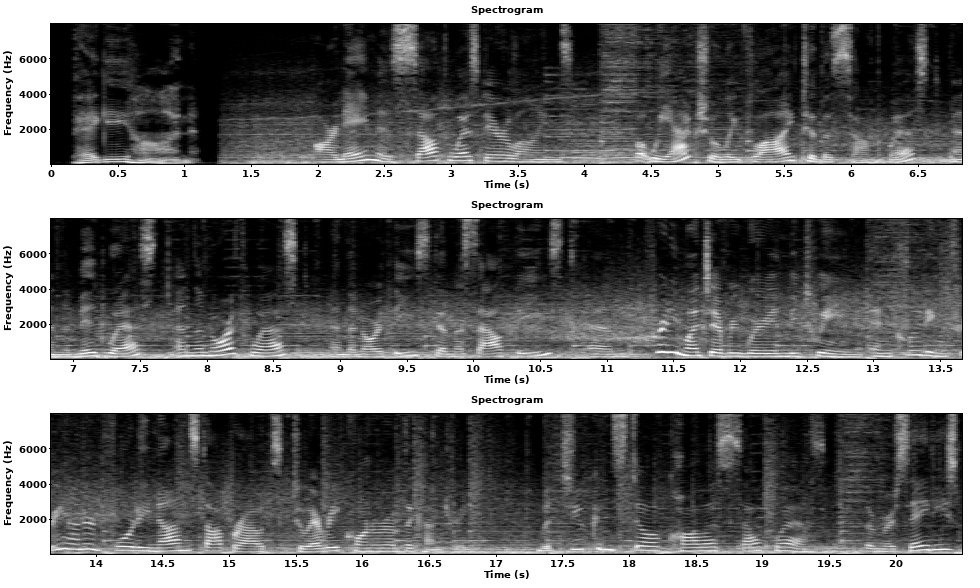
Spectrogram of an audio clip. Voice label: female; Spotland Productions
